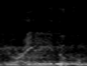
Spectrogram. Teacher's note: عین وسط حلق سے ادا کریں گے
